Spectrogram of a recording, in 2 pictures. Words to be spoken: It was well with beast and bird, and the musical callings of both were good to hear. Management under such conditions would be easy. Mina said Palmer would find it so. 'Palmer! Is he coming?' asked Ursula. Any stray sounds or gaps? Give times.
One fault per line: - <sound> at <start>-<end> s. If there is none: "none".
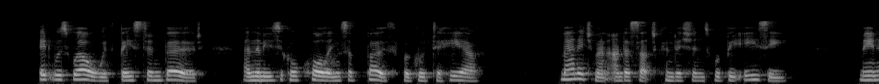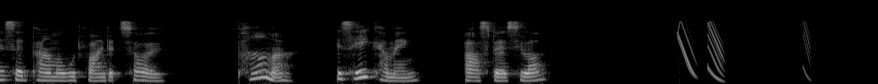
- chirp at 15.6-16.1 s
- chirp at 16.8-16.9 s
